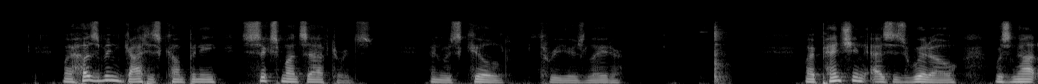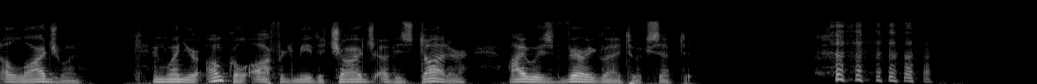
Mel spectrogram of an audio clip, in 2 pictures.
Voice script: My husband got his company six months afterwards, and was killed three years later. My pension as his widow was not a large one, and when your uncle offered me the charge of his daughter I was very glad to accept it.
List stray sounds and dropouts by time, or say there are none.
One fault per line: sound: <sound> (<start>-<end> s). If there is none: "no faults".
sound: thud (7.0-7.3 s)
sound: laugh (18.5-19.7 s)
